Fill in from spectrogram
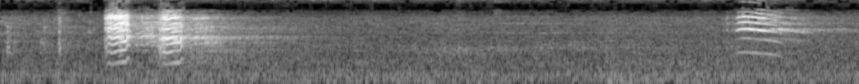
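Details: Parrots dropping in on a late August afternoon after a scout's calling: a quick set of harsh squawks, a long pause, then one falling slurred screech, over background hum.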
